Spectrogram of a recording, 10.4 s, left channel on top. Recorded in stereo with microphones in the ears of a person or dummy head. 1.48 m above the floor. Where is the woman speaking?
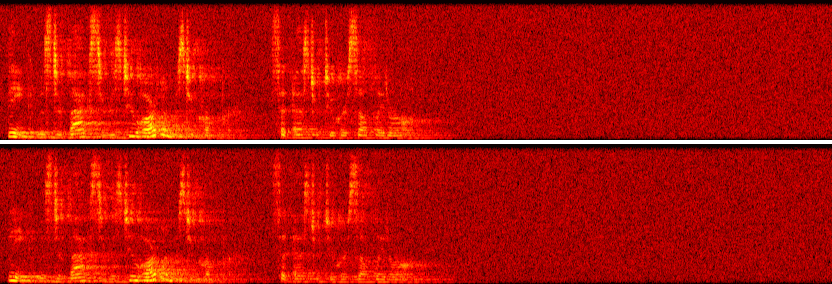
60° left (ahead or behind), 4.5 m.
